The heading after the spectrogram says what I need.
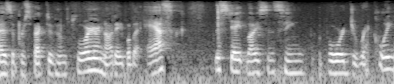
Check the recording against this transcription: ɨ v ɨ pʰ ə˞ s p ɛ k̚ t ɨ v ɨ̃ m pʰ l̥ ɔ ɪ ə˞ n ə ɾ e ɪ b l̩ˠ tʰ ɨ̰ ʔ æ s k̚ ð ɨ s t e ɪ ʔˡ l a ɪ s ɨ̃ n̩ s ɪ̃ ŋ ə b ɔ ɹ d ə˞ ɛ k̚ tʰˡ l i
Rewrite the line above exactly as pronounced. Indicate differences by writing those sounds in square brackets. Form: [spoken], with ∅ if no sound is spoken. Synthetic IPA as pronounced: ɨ [z] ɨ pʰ ə˞ s p ɛ k̚ t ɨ v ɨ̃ m pʰ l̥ ɔ ɪ ə˞ n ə ɾ e ɪ b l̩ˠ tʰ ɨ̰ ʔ æ s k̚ ð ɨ s t e ɪ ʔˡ l a ɪ s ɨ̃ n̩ s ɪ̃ ŋ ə b ɔ ɹ d ə˞ ɛ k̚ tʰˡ l i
